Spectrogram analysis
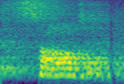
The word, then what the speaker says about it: Salge: How would S-A-L-G-E be pronounced? He would have pronounced it Salgen.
